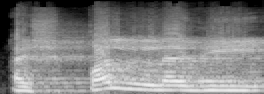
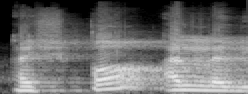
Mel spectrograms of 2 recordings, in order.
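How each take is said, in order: First: The words run together without a glottal stop. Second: A glottal stop separates the two words. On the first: The speaker calls it right. "maka hamzah wasalnya itu ketika itu dihilangkan" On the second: The speaker calls it wrong. "kalau dikasih harokat, ... ini nggak boleh"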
